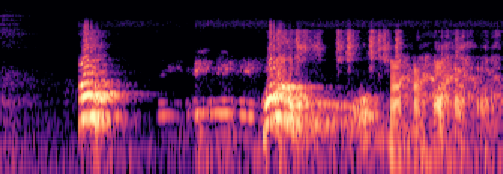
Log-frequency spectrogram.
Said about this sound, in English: I was trying to get my dog to bark at that dog, but, you know.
